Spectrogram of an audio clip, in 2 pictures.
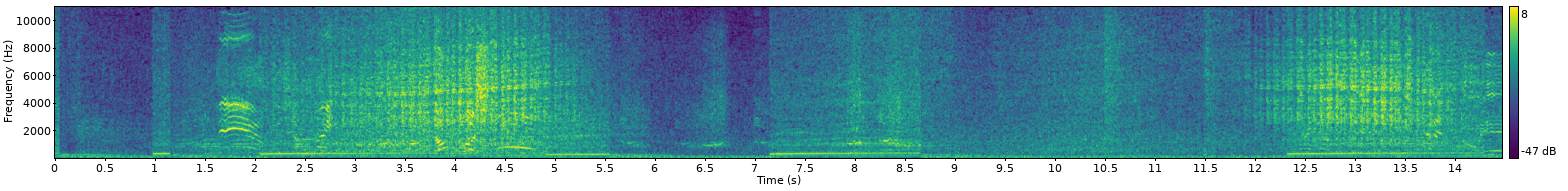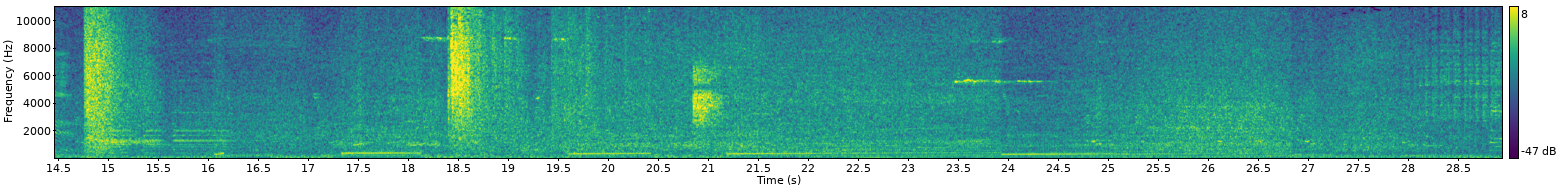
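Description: A car engine roars steadily and shifts up through the gears.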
